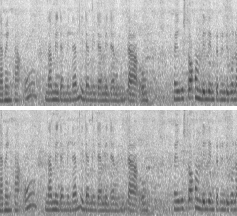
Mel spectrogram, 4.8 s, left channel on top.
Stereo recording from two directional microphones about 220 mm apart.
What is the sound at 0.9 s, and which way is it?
Speech, 20° left (ahead or behind).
